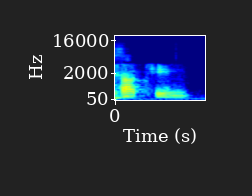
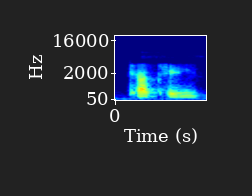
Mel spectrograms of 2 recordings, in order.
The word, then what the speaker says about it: Katyn: Katyn. – Katyn. – Katyn.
